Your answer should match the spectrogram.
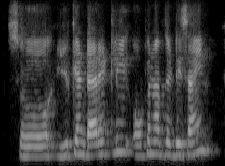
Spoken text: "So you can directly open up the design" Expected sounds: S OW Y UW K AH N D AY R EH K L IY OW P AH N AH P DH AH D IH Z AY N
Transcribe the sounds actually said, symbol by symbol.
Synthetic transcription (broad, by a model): S OW Y UW K AH N D AY R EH K L IY OW P AH N AH P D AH D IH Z AY N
